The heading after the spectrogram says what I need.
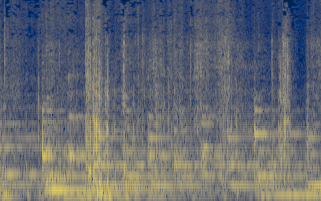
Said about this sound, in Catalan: Obrim el sobre, va.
